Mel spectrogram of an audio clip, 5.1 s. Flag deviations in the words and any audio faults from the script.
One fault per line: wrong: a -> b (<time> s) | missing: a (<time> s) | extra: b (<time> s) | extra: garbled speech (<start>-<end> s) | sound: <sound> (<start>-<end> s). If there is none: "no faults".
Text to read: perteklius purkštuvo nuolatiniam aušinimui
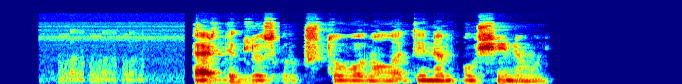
sound: laugh (0.4-1.1 s)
